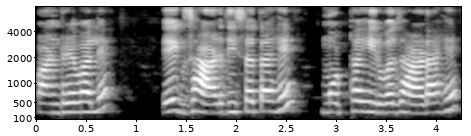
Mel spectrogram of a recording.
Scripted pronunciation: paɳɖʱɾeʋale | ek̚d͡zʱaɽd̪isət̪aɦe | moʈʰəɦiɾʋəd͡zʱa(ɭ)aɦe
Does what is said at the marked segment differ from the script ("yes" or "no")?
yes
